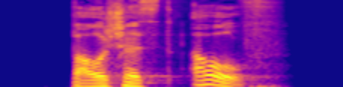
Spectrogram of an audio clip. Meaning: second-person singular subjunctive I of aufbauschen
- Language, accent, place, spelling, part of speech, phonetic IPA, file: German, Germany, Berlin, bauschest auf, verb, [ˌbaʊ̯ʃəst ˈaʊ̯f], De-bauschest auf.ogg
